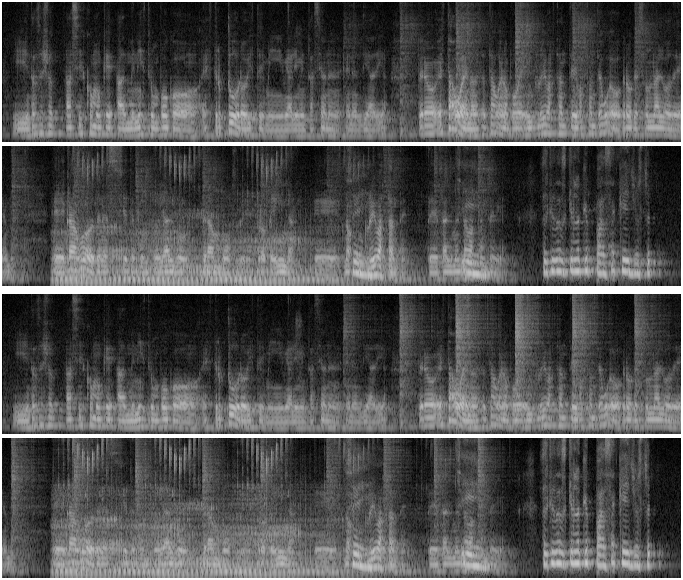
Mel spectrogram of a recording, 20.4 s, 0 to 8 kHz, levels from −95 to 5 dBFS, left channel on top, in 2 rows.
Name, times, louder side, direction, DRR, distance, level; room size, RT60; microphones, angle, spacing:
voice 1, 0.2-5.8 6.2-10.4 10.9-14.6 14.9-16.3 16.6-17.7, left 1 dB, 25° left, 2.1 m, -30 dB
sound 1, 5.1-5.6 6.0-8.3 8.5-10.0 10.3-10.9 11.3-11.8 12.2-12.6 13.2-13.7 14.1-14.6 14.8-15.5 15.9-16.3 16.7-17.0 17.3-17.7, right 7 dB, 85° right, 3.7 m, -42 dB
sound 2, 10.9-16.9, right 1 dB, 65° right, 3.5 m, -33 dB
voice 2, 15.4-15.9 17.0-17.6 18.3-19.9, right 2 dB, 35° right, 0.9 m, -25 dB
30.0 x 29.0 x 3.4 m
head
